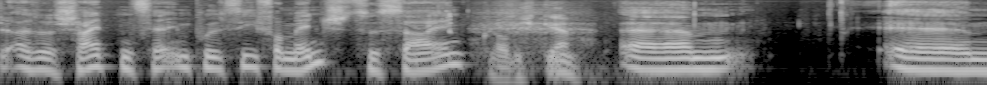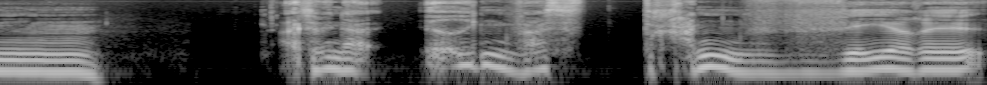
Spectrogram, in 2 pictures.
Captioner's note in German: räuspern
